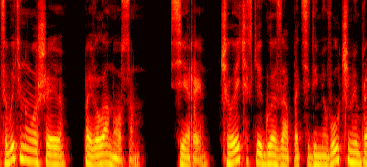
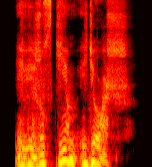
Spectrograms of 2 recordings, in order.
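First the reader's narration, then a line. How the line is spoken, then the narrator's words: Growled. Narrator (Russian): Зарычала она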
